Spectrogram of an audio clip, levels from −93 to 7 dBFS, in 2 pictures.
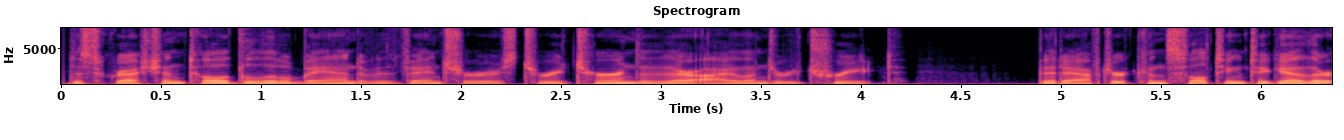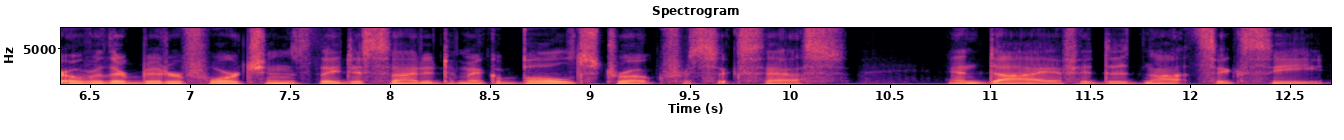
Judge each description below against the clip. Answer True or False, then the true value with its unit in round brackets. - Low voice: True (105 Hz)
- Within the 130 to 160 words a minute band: False (175 wpm)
